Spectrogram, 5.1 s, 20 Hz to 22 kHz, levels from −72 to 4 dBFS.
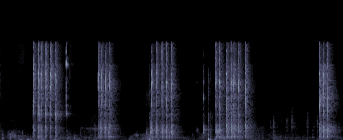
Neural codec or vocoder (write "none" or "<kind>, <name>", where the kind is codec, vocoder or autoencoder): vocoder, BigVGAN v2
